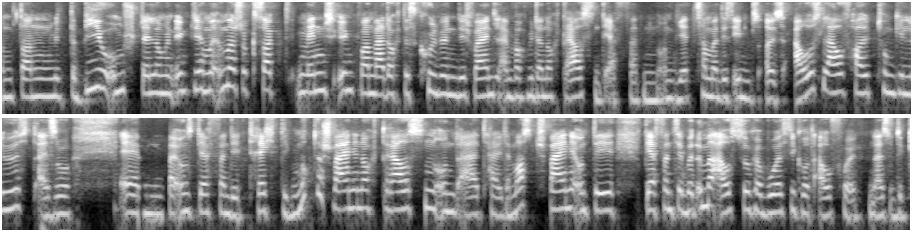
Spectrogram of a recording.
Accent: Bavaria, Germany; Bei uns in Niederbayern, wir haben sehr schwere Böden

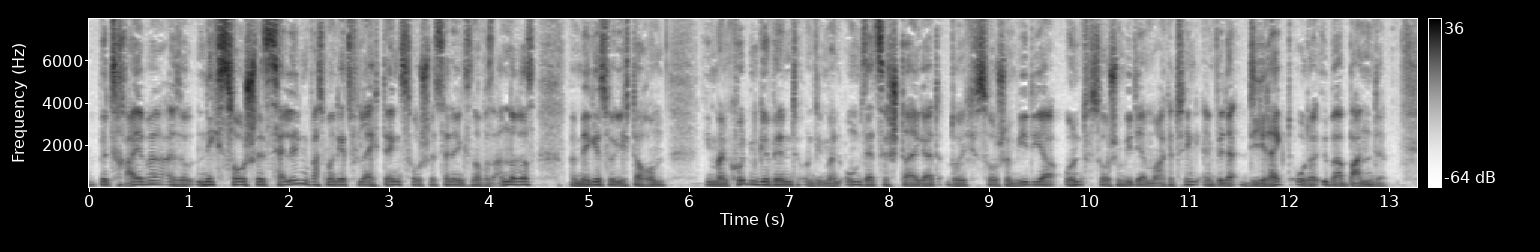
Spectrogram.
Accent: Elmshorn, Schleswig-Holstein, Germany; now in Hamburg, Germany; Ich lebe ja in Hamburg, bin aber in Elmshorn aufgewachsen. Das ist eine kleine Stadt, 50.000 Einwohner vor den Toren Hamburgs.

